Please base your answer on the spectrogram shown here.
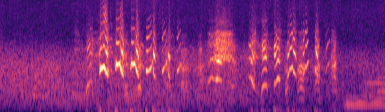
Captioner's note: Jane giggling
